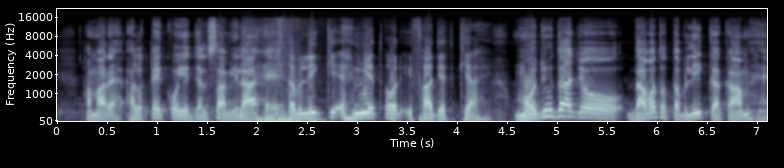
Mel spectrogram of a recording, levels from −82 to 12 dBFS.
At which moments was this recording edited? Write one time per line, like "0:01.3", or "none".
0:02.2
